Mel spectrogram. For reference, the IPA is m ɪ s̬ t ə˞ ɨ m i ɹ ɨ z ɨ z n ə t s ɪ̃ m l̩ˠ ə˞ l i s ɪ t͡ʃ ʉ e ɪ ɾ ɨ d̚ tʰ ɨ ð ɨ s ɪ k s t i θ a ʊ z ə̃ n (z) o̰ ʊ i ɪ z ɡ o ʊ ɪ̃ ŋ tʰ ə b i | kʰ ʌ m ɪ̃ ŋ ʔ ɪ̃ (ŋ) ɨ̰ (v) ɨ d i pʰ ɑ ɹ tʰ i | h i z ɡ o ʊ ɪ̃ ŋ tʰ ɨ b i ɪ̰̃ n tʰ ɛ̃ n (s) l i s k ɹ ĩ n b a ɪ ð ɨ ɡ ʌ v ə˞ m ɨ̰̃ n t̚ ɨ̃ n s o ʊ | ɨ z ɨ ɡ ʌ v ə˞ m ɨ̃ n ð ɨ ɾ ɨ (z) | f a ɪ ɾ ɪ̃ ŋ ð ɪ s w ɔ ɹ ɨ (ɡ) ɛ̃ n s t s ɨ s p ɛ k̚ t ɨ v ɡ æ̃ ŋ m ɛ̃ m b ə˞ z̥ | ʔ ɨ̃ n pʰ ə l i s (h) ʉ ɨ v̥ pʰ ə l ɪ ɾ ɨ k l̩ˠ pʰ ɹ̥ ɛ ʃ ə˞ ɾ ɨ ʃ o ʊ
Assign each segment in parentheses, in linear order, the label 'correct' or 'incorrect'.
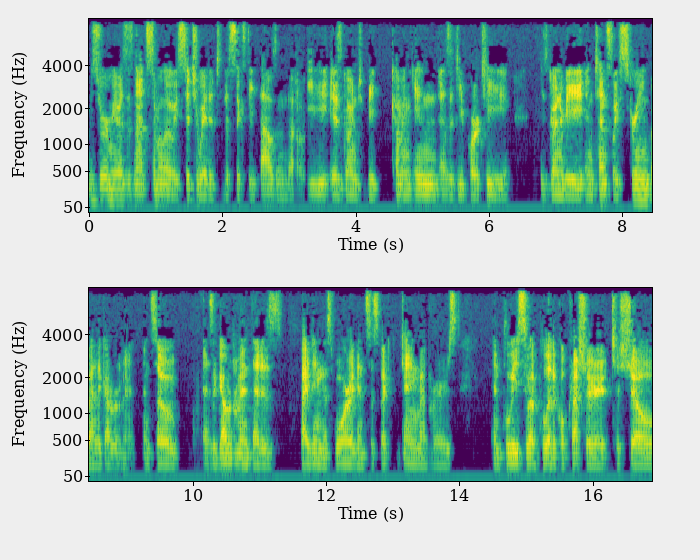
incorrect: ð, incorrect: n, incorrect: z, correct, correct, correct, correct

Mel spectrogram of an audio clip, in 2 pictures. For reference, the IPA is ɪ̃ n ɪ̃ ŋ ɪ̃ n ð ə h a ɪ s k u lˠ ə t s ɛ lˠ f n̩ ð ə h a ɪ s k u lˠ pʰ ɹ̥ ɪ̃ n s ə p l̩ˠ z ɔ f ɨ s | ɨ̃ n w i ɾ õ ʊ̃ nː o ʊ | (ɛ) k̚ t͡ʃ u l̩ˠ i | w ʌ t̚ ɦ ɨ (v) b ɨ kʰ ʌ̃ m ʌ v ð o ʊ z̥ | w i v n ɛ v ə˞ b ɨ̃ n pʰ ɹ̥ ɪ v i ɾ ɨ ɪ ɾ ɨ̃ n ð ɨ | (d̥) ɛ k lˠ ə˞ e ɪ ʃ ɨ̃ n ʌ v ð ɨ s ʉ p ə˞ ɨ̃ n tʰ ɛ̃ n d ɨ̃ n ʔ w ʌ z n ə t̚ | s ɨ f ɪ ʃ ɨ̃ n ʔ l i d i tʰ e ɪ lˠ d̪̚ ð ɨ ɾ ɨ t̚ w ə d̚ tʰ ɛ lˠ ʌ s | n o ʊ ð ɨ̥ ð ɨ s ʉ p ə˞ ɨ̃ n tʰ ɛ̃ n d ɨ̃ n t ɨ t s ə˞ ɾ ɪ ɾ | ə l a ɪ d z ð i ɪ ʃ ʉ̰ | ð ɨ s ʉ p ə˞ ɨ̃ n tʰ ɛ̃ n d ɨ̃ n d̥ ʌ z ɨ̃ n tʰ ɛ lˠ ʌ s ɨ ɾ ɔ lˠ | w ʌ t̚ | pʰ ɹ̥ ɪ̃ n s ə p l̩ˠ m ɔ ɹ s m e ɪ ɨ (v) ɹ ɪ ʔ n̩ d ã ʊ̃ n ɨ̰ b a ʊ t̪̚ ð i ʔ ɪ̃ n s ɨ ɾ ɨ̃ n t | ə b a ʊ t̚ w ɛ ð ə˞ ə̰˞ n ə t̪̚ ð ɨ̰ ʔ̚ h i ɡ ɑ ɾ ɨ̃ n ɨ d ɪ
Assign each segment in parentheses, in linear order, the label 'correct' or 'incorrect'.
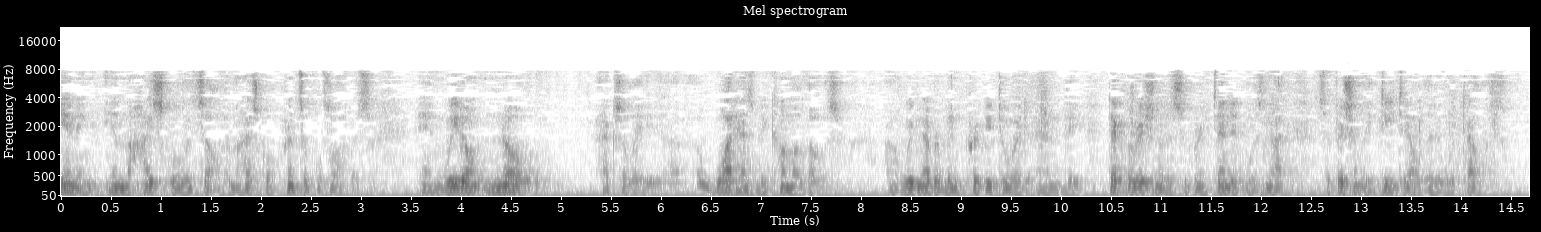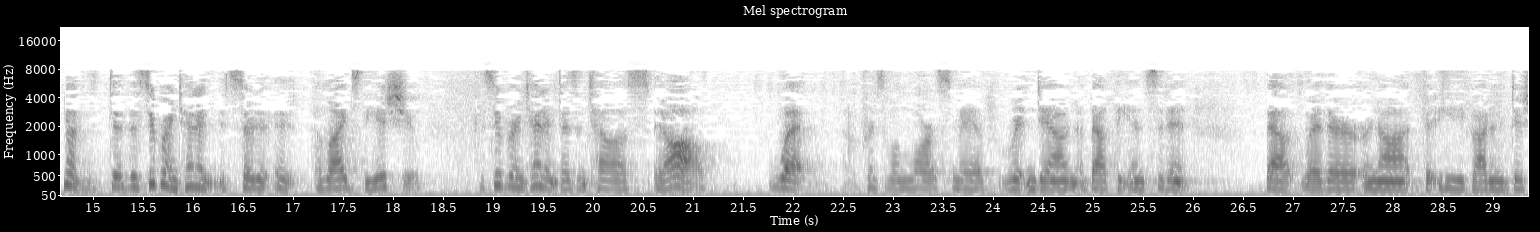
incorrect: æ, incorrect: z, correct, correct

